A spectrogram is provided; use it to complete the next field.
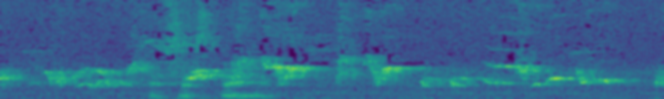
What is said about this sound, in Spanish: Es esta especie, es el cuitlacoche de Cozumel, y parece que debido a las perturbaciones humanas ya se extinguió su canto.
